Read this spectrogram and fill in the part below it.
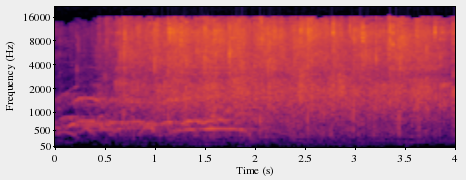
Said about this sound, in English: Last chance you have to clap, I promise. All right? I should have said last chance you get to clap.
